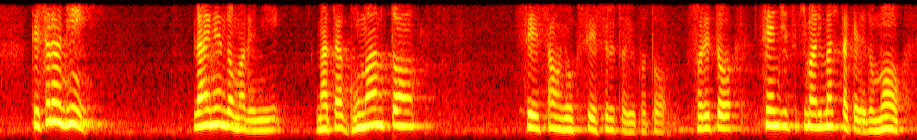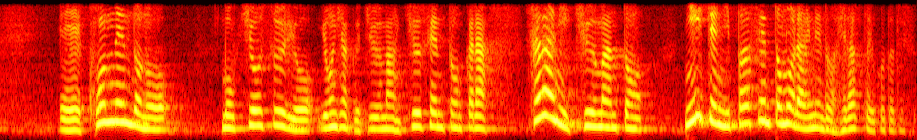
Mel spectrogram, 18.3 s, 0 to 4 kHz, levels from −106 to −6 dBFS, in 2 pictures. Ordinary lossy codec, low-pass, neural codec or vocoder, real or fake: none; 3.6 kHz; vocoder, 44.1 kHz, 128 mel bands, Pupu-Vocoder; fake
